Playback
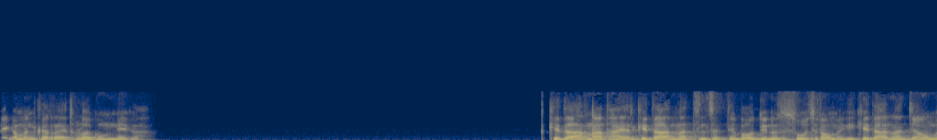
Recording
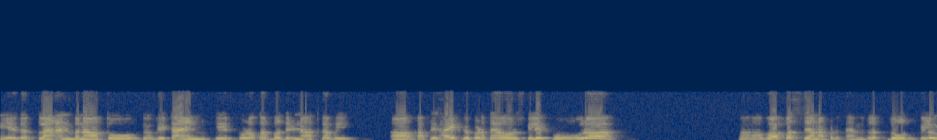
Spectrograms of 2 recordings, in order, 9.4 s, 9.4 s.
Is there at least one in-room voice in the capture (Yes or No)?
Yes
